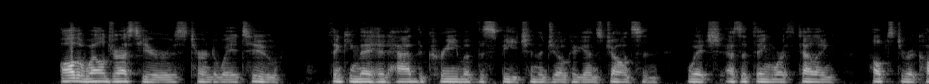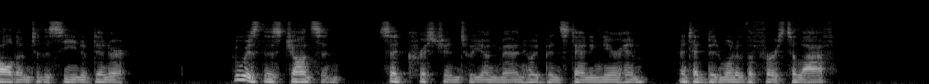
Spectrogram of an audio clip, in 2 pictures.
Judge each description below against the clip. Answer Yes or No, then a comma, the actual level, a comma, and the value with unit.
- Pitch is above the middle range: No, low, 115 Hz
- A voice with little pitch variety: Yes, narrow, 1.9 semitones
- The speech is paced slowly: No, average, 200 wpm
